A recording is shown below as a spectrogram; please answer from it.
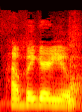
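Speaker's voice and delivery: ordinary delivery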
